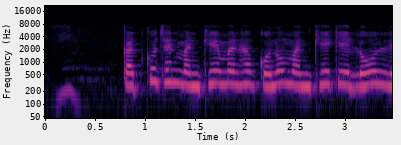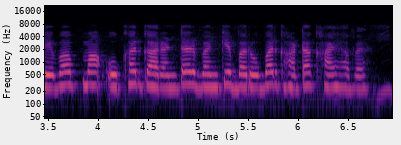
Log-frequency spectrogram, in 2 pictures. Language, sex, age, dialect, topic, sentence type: Chhattisgarhi, female, 18-24, Western/Budati/Khatahi, banking, statement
